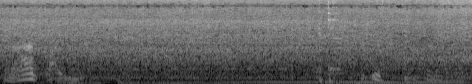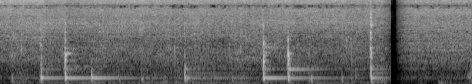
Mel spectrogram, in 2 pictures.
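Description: Salted mixed vegetables for fried rice sauté in a hot pan with a low sizzle, then sharp clanks and scrapes of stirring come in rapid bursts near the end.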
